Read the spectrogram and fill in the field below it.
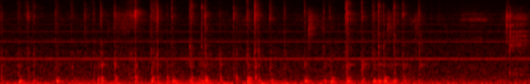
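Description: Keys clattering on a computer keyboard while entering text into an Excel spreadsheet, a quick uneven run of crisp clicks, close and fairly quiet, with no talking.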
